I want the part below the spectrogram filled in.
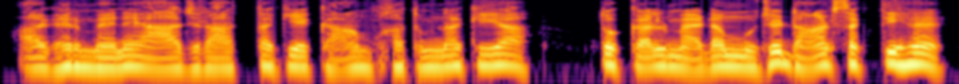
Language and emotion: Urdu, fearful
